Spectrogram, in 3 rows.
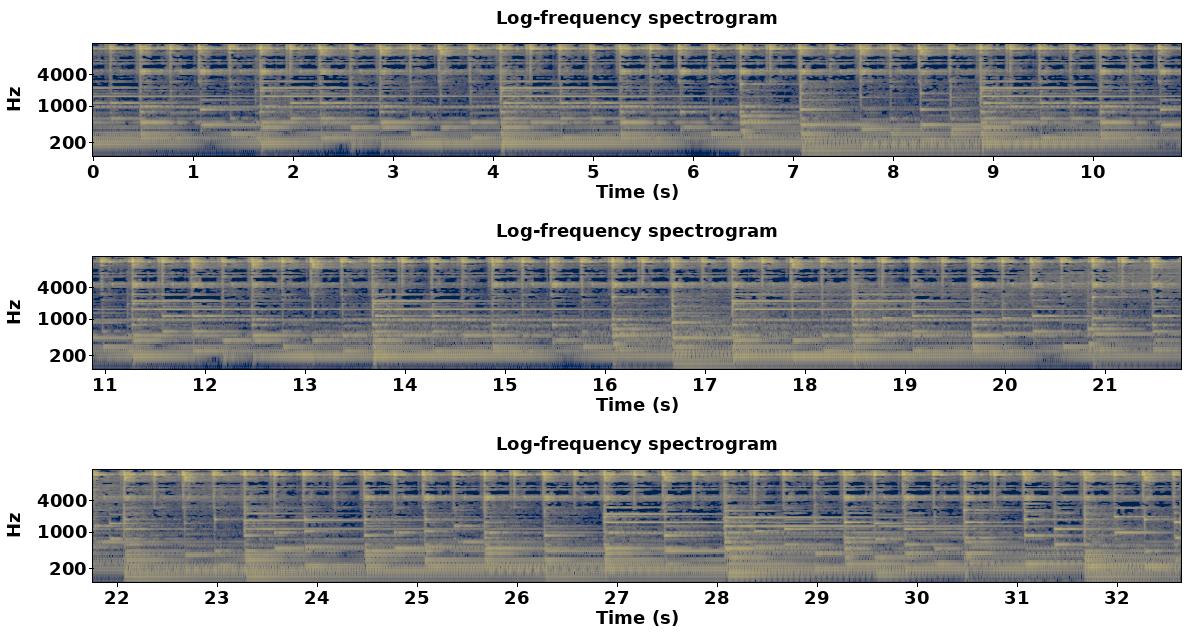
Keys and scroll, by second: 0.1 ctrl+d, 23.2 ctrl+s.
